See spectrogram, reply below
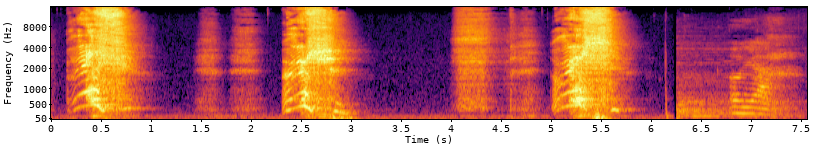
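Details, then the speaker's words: Allergic sneezing fit triggered by deliberately smelling a soap the person is allergic to: three loud, forceful wet sneezes, each with a sharp inward breath before it, quieter breaths and noises between. "okay so you guys i have this soap that i'm allergic to so i'm gonna kind of smell it and it'll do the trick okay okay uh"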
